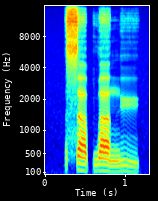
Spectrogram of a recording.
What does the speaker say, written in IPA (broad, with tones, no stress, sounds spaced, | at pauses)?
s ä˥˧ p w ä˥˧ n̪ y˥˩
